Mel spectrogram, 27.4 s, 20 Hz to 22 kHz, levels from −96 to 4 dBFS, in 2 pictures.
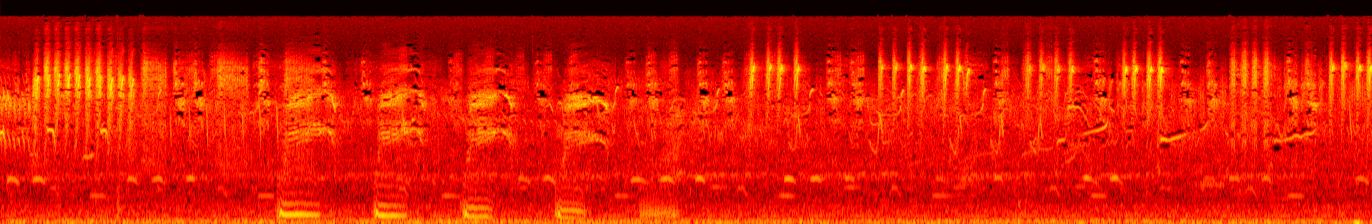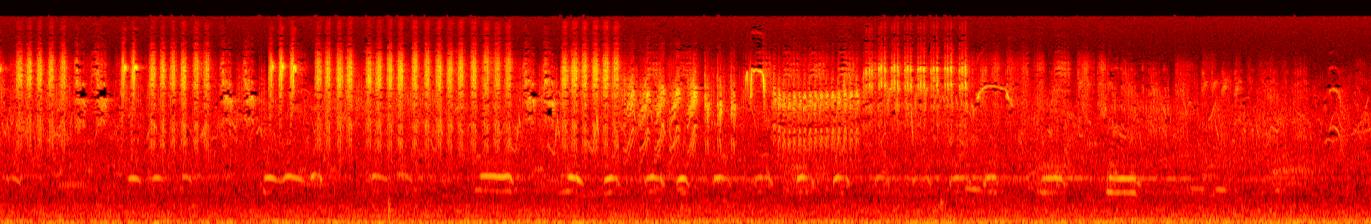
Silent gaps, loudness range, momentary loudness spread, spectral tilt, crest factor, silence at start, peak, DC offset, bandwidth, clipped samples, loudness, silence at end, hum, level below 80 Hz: none; 7 LU; 14 LU; 0.5 dB/octave; 20 dB; 0 s; -6 dBFS; under 0.1%; 17 kHz; under 0.1%; -23 LUFS; 0 s; none; -44 dBFS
